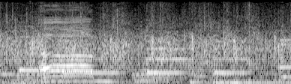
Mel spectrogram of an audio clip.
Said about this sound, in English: Don't keep applauding. That gets old.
